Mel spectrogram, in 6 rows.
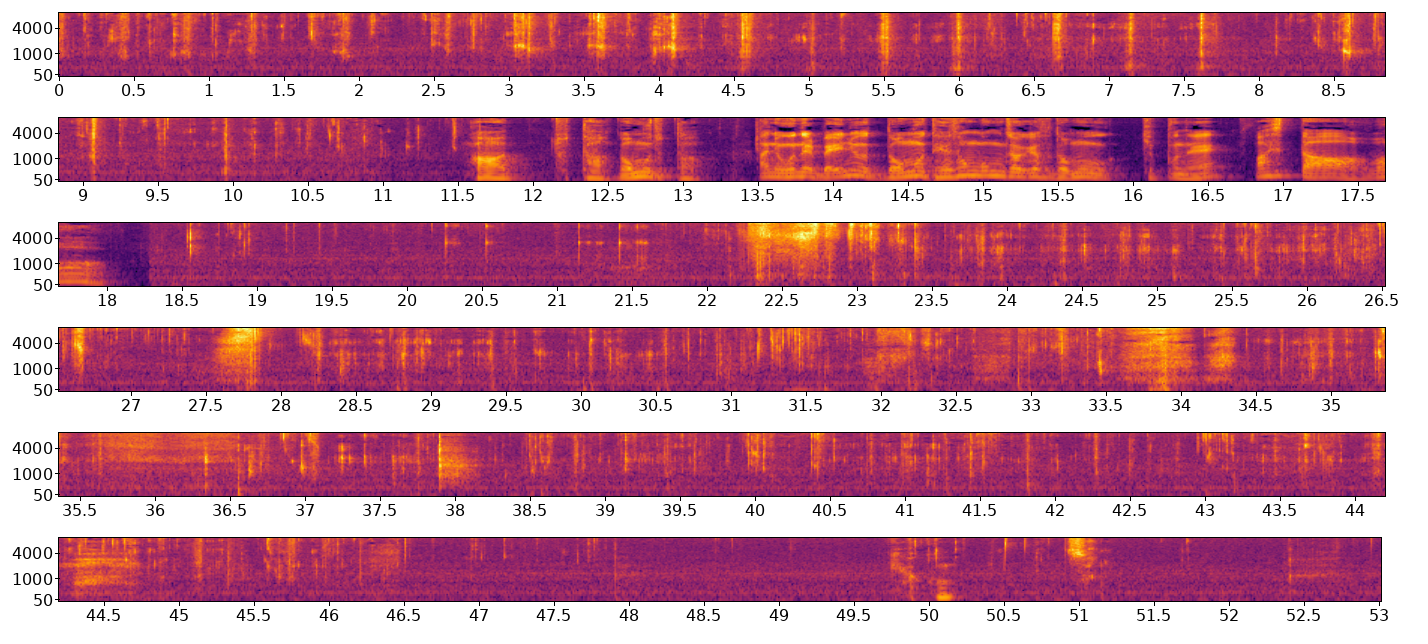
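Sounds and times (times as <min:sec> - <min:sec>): chewing and biting raw fish: 0:00.0 - 0:11.4, 0:18.5 - 0:48.0
faint steady hum: 0:00.0 - 0:53.0.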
